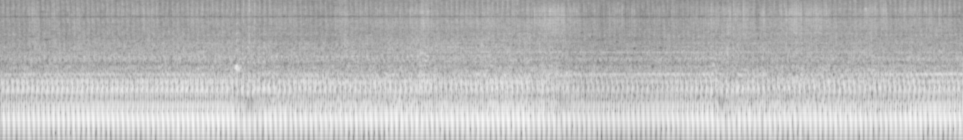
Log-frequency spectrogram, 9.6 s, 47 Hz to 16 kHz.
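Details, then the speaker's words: Snowblower small single-cylinder engine on 85-octane gas, after auger repair with new drive belt: even steady chug at constant speed, no knocking or slipping squeal; runs normally, better than the old chattering belt. "oh that belt works really good sounds really smooth everything does um a lot better than it did before"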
